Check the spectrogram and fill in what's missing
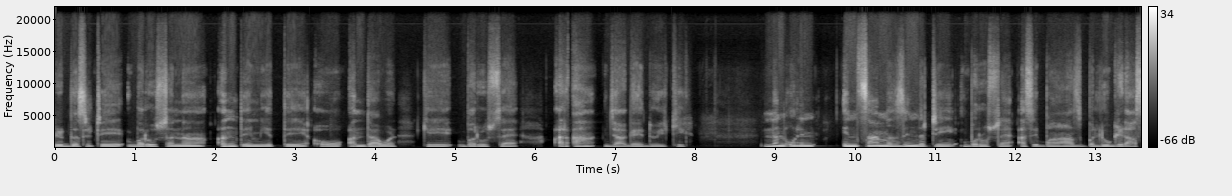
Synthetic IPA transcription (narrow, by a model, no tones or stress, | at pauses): piɾd̪ɐsiʈebɐɾoːsɐnaɐnt̪emijɐt̪eoːɐ̰nd̪aːwɐɽ | kebɐɾoːsɛ | ɐ̰ɾaɦd͡ʒaːɡɐjd̪uikik | nɐnuɾin | insaːnːɐzind̪ɐʈibɐɾoːsɛɐsibaːzbɐluːɡiɽaːs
